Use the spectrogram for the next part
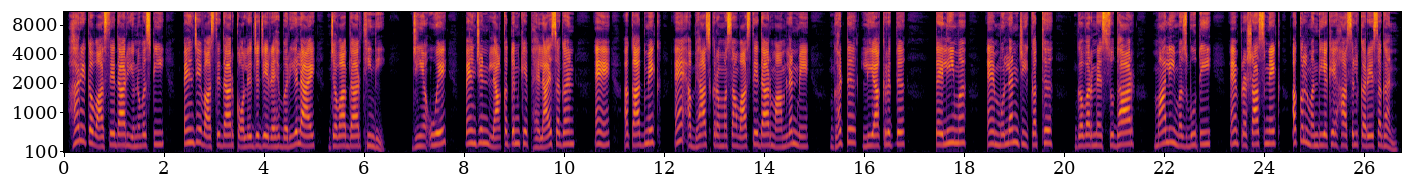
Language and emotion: Sindhi, neutral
